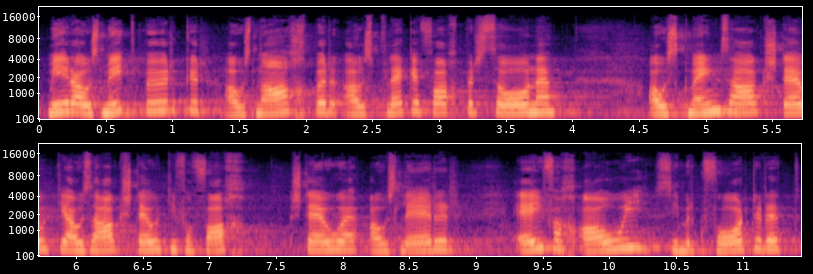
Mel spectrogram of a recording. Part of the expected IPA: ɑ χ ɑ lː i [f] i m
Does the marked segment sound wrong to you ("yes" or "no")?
yes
